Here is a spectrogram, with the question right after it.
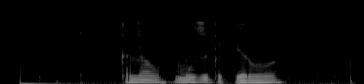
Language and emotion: Russian, neutral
